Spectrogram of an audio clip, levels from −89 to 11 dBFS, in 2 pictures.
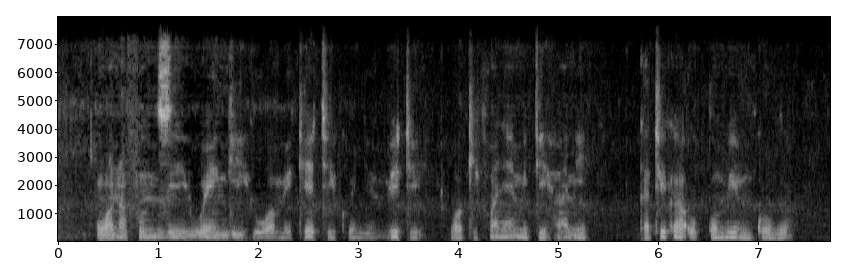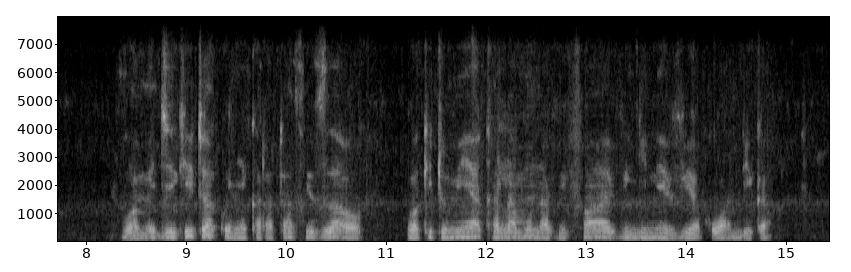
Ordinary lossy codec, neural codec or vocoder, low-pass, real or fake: Opus, 32 kbps; vocoder, 22.05 kHz, 80 mel bands, HiFi-GAN; 7.2 kHz; fake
